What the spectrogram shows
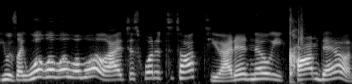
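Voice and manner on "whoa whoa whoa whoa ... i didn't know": mock, high, thrown-off, flustered backing down. Retelling a man's reaction to being ignored: imitating a thrown-off man. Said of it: "he was so thrown off".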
